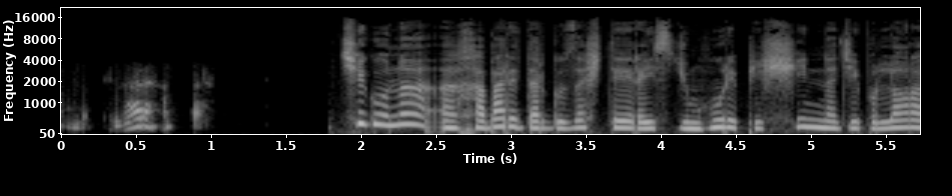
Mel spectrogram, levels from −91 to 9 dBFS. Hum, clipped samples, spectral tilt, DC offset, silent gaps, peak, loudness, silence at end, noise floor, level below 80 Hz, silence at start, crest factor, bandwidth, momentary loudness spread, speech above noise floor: none; under 0.1%; -4.5 dB/octave; under 0.1%; none; -12 dBFS; -28 LUFS; 0 s; -79 dBFS; -60 dBFS; 0.05 s; 18 dB; 15 kHz; 17 LU; 52 dB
